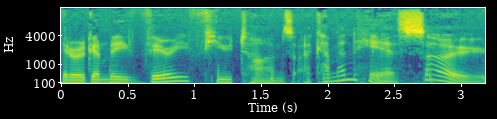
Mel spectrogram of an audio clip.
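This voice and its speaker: Swinging very widely in pitch around a medium level, a man speaks with a New Zealand accent. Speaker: gaming YouTuber. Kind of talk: casual gameplay commentary. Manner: hesitant, many ums and uhs.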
